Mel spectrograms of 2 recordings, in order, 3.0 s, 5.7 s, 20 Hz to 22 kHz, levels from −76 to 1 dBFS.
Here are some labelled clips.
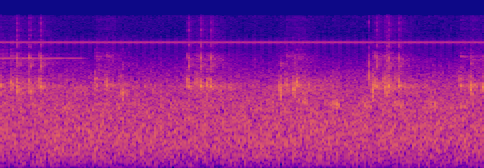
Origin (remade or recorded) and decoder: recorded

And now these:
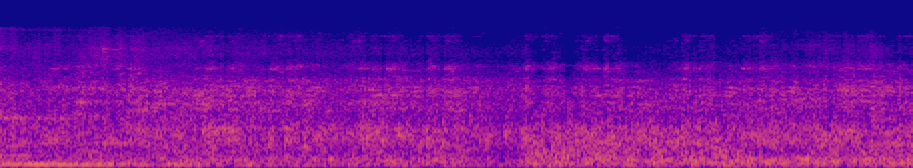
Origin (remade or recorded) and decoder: recorded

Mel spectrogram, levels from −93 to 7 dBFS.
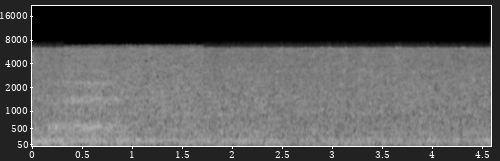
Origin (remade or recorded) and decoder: remade, autoencoder, DAC-VAE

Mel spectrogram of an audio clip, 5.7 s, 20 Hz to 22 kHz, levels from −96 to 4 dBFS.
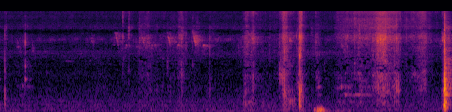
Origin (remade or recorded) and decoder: remade, vocoder, BigVGAN v2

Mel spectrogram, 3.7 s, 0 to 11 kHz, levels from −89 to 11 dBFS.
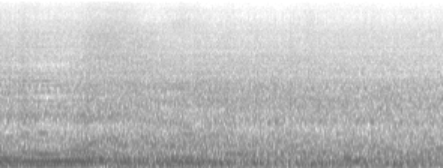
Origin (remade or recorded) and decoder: remade, autoencoder, DAC-VAE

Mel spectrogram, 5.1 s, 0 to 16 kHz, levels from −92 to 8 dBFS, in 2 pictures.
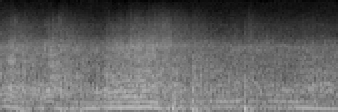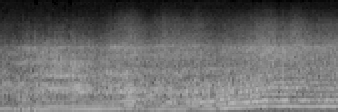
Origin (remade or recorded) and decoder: recorded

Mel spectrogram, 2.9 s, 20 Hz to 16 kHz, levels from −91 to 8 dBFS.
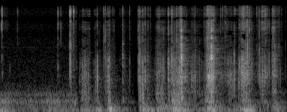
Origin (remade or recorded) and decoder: recorded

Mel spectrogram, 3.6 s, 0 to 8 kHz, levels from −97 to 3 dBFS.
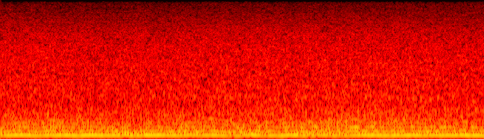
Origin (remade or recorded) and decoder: remade, vocoder, Vocos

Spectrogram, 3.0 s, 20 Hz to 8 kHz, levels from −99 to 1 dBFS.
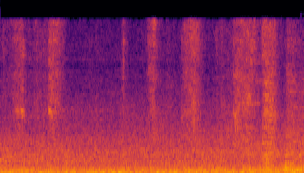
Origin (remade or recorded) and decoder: recorded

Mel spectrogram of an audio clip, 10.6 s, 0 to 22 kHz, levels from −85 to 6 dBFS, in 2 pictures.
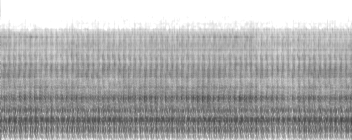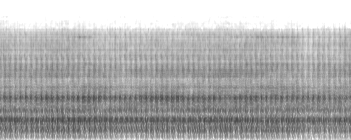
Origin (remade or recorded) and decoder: remade, vocoder, Vocos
